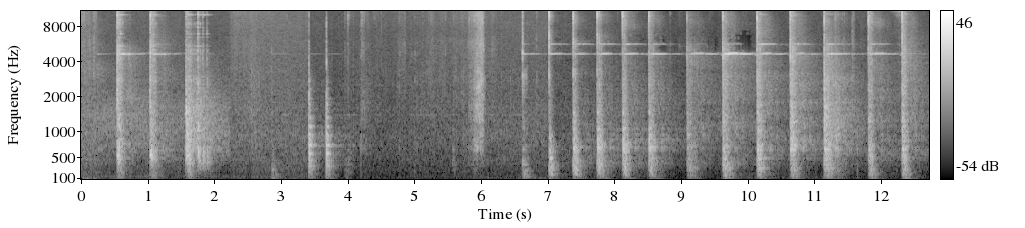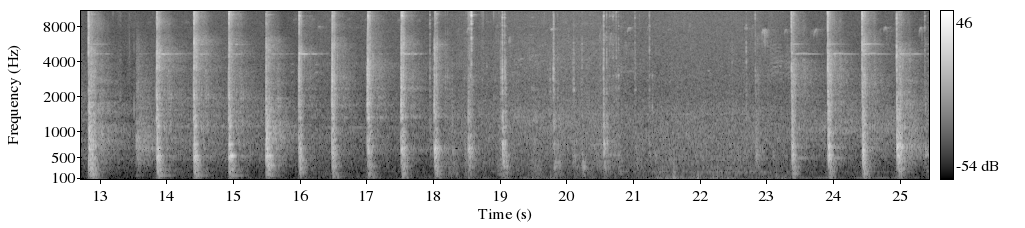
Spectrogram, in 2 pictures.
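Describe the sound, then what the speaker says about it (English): Hammer toe-nailing nails into a wooden framing stud on a garden shed greenhouse back wall, with dozens of sharp, loud, evenly spaced blows coming in quick runs and separated by brief pauses. "I just toe nail a couple of nails in there just to hold this in place."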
